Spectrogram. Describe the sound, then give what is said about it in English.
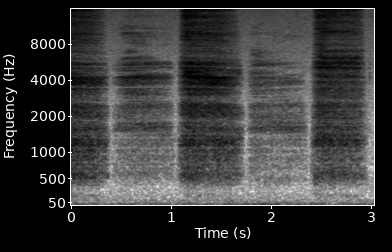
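Heavy, exaggerated breaths by a workout instructor demonstrating breathing during an exercise interval, three long airy bursts in a steady rhythm, each a loud rushing inhale or exhale with brief quiet gaps between. “That probably sounds ridiculously creepy, me breathing like that.”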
